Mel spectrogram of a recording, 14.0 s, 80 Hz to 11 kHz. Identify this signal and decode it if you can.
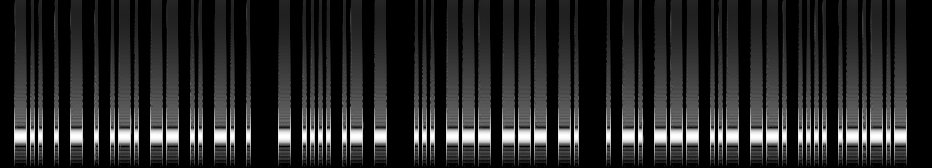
Morse code, heard as a keyed tone, about 20 wpm, 700 Hz. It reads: DETERMINE THAT SOON ENOUGH.
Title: Sentences from Top 1000 Words - Review Part 4 - 20wpm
